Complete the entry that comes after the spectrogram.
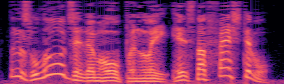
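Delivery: high, loud surly cabbie; surly cabbie's incredulous protest; surly driver. A narrator's reading. Taxi driver to Franklin about late bars, surly.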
